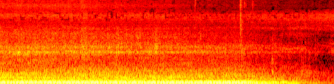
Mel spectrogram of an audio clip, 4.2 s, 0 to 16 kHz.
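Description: A 1978 Chevrolet engine idles with a steady, loud, low rumble close by, then drops away and fades toward the end.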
